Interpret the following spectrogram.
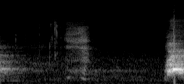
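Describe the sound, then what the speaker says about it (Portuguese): A female pet dog barks indoors at home, a few separated yips followed by one louder, closer bark at the end, with quiet gaps between. "Vocês estão ouvindo a minha cachorra latindo?"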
